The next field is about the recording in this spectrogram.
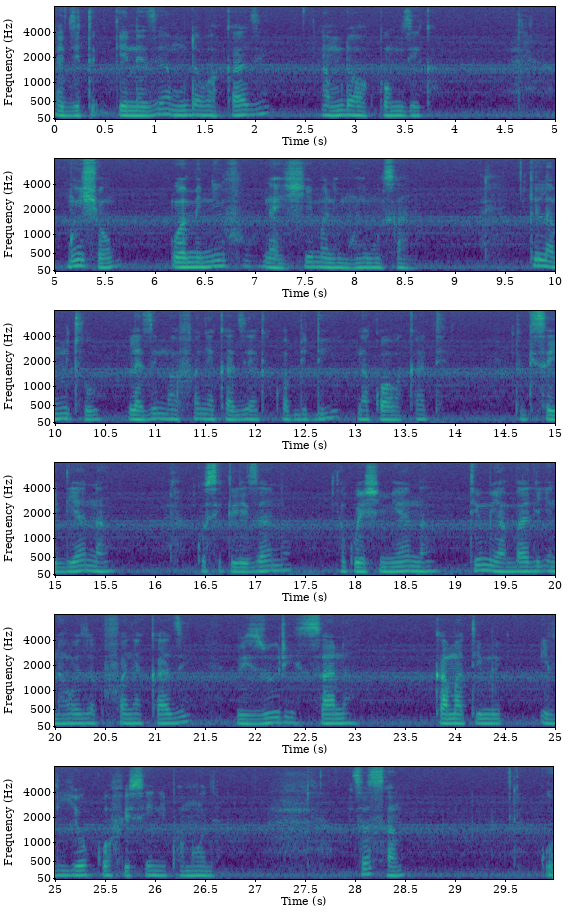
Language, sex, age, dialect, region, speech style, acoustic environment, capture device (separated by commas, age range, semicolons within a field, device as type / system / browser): Swahili, male, 25-34, Kenya - Nairobi Sheng-influenced, Kenya, relaxed, silence, desktop / Windows / Chrome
